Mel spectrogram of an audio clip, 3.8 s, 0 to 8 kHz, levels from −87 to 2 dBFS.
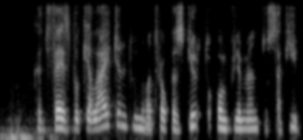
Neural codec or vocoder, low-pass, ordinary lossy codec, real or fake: codec, 16 kHz, 1 kbps, X-Codec, HuBERT features, trained on LibriSpeech; 7.2 kHz; Opus, 16 kbps; fake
